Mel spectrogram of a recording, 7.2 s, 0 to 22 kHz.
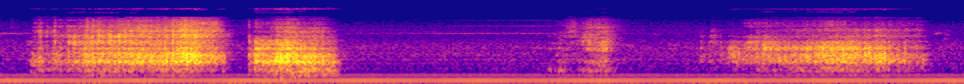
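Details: Adult sneezes induced with a bobby pin: four noisy bursts over seven seconds, two strong and two fainter, like repeated and partly stifled sneezes or nose blowing over a steady low hum, within a series of about 30 sneezes.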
